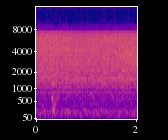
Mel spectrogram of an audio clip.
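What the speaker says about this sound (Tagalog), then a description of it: "Haluin lang natin siya." Sambusa sauce is stirred in a pan, a dense, even sizzling hiss filling the short stretch, with faint low scraping underneath and no voices.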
